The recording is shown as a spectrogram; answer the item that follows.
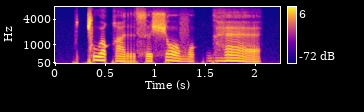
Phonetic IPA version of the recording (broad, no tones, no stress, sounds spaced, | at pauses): ǀ u q æ r s ə ʃ ɔ v ɔ k ɡʱ æ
